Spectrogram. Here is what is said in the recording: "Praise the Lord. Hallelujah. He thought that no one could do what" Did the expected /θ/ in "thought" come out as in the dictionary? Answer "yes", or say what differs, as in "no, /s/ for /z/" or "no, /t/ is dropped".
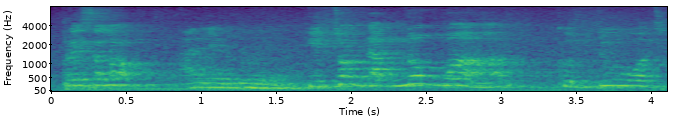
no, /t/ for /θ/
